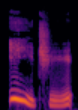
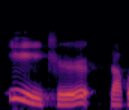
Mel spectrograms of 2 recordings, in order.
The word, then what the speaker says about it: 一直: 一直 2.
